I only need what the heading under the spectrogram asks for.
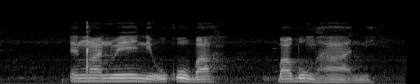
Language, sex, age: Xhosa, male, 22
